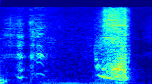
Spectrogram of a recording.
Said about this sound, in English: It's kind of like we're someone, someone put like reverb on a fart. Yeah. It sounds like there's someone put a large room or a cathedral filter over the fart. It's definitely ominous.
